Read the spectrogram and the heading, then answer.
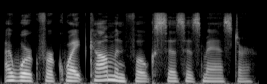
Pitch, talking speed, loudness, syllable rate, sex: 155 Hz, 200 wpm, -19 LUFS, 4.8 syllables/s, female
